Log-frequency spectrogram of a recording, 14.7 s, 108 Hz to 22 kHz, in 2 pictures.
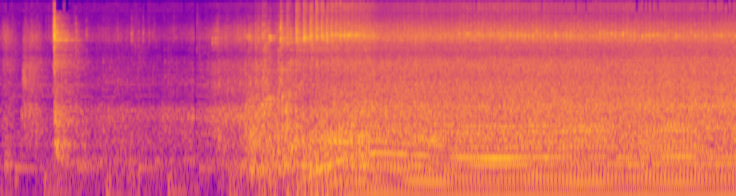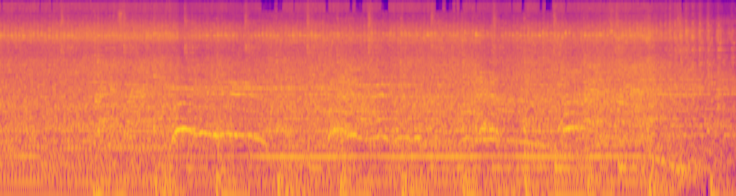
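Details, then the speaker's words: Briggs & Stratton push mower after cleaning and reassembling its plastic tank-mounted carburetor, with an extra paper gasket sandwiching the rubber base gasket, started after 3 primes; steady even drone, no misses or surging; runs properly, no leak at carb base. "Look, not leaking either. Not leaking around the base or nothing. Sounds great."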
